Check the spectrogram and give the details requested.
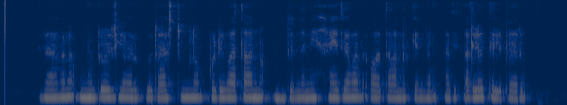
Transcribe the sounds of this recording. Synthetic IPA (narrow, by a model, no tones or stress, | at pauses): ɾaːʋɐlɐmuːɽuɾo̞ːd͡ʒulɐʋɐɾɐkuɾaːʂʈɾɐmlo̞ːpoɽiʋaːt̪aːʋɐɾɐɳɐmuɳʈund̪ɐnihɐjd̪ɾaːbaːd̪ʋaːt̪aːʋɐɾɐɳɐkeːnd̪ɾɐmɐd̪ʱikaːɾuloːt̪e̞lipaːɾu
